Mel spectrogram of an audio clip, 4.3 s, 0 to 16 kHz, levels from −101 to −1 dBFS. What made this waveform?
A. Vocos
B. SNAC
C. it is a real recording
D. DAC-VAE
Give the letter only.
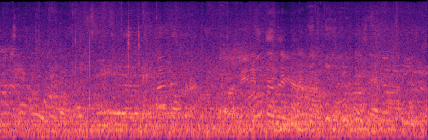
C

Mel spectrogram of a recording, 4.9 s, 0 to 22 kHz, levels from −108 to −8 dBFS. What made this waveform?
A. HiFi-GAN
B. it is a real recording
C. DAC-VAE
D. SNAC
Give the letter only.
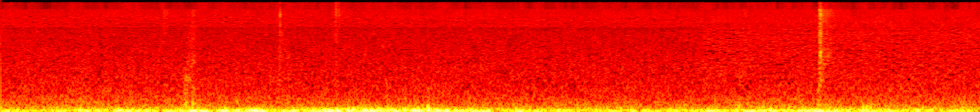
B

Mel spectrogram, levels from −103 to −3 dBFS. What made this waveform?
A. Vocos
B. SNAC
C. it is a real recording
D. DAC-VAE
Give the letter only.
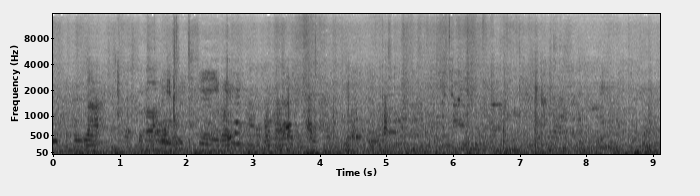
B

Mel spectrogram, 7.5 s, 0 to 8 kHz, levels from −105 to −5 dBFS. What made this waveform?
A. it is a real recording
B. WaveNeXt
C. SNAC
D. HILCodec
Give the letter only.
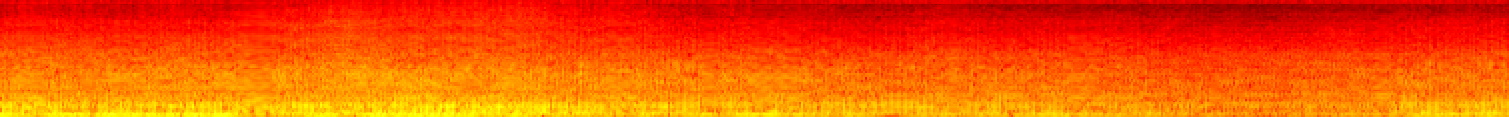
B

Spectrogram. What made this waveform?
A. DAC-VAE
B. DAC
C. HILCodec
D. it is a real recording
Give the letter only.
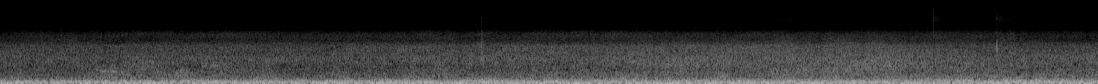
A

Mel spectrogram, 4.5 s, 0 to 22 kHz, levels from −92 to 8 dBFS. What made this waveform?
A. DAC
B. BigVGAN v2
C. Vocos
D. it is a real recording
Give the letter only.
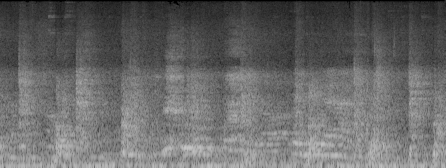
D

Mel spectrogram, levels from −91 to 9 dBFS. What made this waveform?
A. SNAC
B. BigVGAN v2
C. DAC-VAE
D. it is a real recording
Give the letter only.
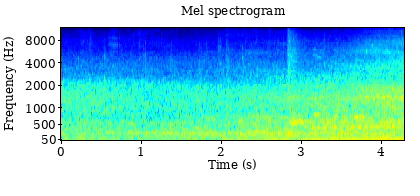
D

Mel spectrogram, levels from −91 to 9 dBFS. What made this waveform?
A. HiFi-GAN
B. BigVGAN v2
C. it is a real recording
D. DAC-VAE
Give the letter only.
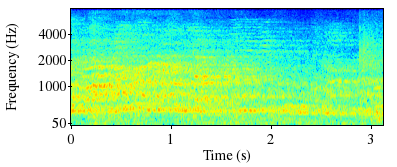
C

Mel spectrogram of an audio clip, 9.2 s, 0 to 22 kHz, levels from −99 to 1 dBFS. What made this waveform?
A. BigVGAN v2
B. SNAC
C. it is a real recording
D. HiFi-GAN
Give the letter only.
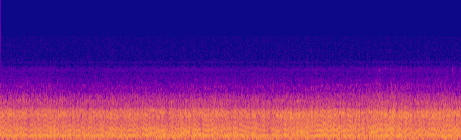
D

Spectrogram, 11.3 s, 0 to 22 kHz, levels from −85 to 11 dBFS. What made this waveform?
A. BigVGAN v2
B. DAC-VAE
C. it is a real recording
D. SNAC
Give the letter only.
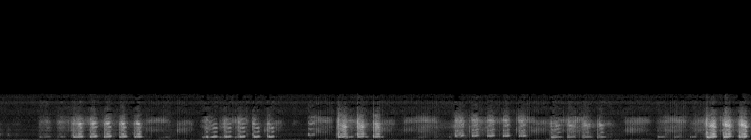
B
